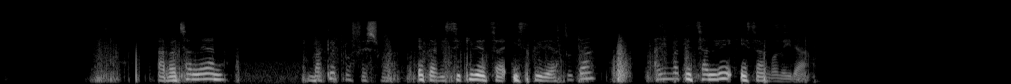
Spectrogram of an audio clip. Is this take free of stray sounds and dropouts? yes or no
yes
